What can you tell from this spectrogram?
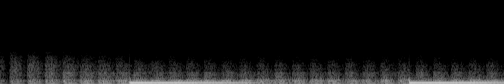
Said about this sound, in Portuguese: E, e, essa trilha é o que passa durante a datilografia, e, e tem, uma, tem uma intensidade diferente. Vou tocar aqui.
